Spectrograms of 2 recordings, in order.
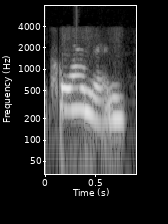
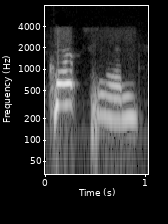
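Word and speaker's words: corpsman: this guy uh Obama who can't pronounce a Marine Corman. He calls it a corpseman.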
